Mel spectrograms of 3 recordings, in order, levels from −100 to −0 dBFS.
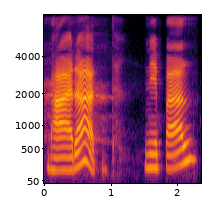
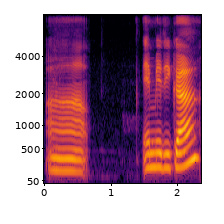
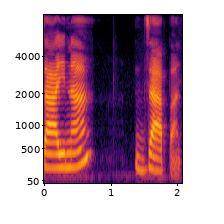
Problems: background sounds at intervals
